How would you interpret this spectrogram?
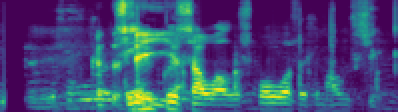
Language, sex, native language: Icelandic, other, Japanese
